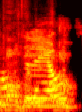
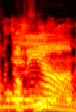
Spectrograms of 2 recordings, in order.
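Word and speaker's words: Ponce de León: I don't know Ponce de Leon. I know Ponce de Leon. It's Ponce de Leon. Ponce de Leon. If you say it wrong, they know you ain't from there.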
